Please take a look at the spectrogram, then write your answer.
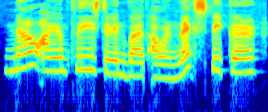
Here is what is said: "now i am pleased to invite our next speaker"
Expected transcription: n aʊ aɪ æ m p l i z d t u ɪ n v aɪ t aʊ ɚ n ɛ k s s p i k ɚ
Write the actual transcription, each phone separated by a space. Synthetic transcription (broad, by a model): n aʊ aɪ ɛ m p l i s t u ɪ n v aɪ t aʊ ɚ n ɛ k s s p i k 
